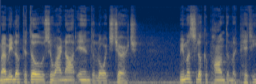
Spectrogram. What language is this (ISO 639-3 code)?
eng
